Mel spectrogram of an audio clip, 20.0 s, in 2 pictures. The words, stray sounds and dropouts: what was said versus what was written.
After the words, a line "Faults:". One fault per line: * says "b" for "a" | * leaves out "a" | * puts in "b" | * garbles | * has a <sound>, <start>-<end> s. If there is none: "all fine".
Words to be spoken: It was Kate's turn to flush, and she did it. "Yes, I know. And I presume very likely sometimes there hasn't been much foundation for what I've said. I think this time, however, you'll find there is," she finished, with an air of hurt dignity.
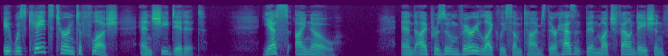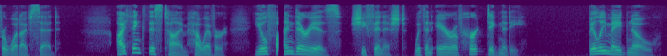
It was Kate's turn to flush, and she did it. "Yes, I know. And I presume very likely sometimes there hasn't been much foundation for what I've said. I think this time, however, you'll find there is," she finished, with an air of hurt dignity. Billy made no
Faults:
* has a dropout, 14.2-14.3 s
* puts in "Billy made no"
